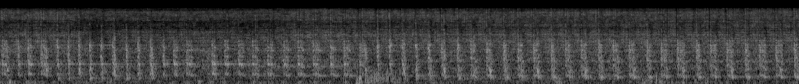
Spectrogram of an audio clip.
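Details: Massey Ferguson 1010 tractor diesel on a cold start during radiator replacement, air cleaner full of dust: uneven clatter with sharp, rapid knocks about twice a second over a harsh rattle; rough running, cause unclear.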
